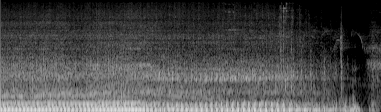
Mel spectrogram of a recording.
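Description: A four-wheeler ATV engine drives along after its handbrake is released, a close, loud, throbbing motor note that holds steady and then fades with rattling and clatter as it moves.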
